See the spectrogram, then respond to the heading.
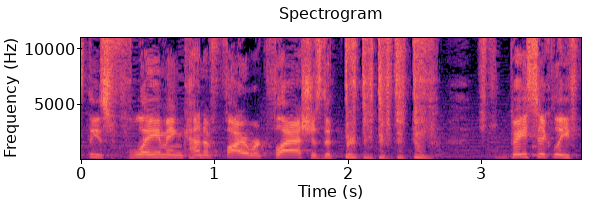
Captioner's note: imitates exploding sounds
